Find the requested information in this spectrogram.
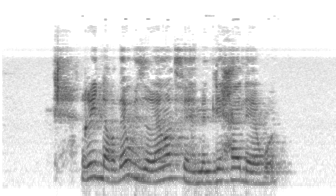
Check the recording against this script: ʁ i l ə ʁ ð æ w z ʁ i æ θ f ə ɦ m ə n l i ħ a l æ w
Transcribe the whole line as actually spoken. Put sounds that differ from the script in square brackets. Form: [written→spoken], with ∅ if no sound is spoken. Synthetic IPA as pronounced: ʁ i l ə ʁ ð æ w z ʁ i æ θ f ə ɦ m ə n l i ħ a l æ w

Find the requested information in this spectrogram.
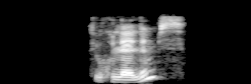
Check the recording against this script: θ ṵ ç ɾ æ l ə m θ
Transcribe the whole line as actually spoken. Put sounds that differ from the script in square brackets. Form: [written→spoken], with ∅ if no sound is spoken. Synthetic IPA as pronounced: θ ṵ ç [ɾ→l] æ l ə m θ

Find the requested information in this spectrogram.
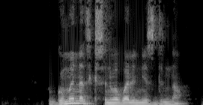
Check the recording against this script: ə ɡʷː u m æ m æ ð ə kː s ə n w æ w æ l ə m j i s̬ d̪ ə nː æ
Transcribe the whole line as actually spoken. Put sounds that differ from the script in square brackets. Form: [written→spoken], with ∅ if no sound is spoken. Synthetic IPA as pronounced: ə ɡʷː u m æ [m→n] æ ð ə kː s ə n w æ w æ l ə [m→n] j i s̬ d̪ ə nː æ

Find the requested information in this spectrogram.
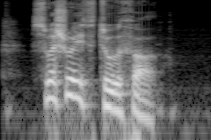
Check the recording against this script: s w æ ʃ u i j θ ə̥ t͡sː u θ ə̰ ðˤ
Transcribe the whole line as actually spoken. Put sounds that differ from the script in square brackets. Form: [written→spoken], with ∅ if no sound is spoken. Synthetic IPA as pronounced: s w æ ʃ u [i→æ] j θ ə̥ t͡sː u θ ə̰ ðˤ

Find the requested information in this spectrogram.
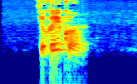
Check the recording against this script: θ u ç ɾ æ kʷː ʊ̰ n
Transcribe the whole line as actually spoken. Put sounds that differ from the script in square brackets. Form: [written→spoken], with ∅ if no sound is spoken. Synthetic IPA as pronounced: θ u ç ɾ [æ→i] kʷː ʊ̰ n

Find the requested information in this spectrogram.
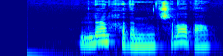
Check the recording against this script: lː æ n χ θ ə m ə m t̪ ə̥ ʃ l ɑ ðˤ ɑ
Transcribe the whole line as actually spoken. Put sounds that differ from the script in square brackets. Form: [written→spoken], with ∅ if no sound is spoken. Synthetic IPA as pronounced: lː æ n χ [θ→ð] ə m ə [m→n] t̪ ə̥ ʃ l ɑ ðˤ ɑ

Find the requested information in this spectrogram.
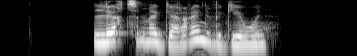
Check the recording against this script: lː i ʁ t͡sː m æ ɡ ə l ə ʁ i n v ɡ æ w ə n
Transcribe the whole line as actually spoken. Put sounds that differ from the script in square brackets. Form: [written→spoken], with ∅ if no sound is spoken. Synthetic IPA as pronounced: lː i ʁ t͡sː m æ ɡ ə [l→ɾ] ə ʁ i n v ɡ [æ→i] w ə n

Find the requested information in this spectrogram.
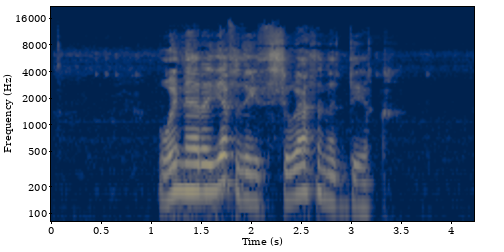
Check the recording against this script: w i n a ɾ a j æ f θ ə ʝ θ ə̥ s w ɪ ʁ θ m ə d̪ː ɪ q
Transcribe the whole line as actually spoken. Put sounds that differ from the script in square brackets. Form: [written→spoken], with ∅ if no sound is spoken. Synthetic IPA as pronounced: w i n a ɾ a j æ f [θ→ð] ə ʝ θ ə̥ s w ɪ [ʁ→ʕ] θ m ə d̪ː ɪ q

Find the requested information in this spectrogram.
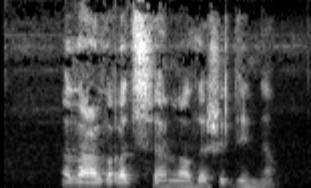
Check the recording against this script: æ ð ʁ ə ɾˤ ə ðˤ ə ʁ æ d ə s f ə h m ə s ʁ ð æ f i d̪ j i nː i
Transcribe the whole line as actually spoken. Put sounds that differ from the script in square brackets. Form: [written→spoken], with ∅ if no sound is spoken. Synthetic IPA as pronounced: æ ð [ʁ→ʕ] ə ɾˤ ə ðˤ ə ʁ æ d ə s f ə h m ə [s→∅] ʁ ð æ [f→ʃ] i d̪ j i nː [i→æ]

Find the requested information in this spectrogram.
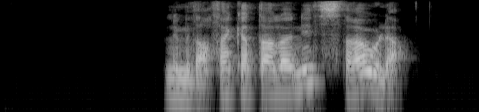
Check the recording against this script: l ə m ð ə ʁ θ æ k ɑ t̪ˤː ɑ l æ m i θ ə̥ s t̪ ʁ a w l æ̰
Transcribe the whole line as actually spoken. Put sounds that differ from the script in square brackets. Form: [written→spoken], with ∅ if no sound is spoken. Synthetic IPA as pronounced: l ə m ð ə ʁ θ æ k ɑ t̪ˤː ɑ l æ [m→n] i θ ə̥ s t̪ ʁ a w l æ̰

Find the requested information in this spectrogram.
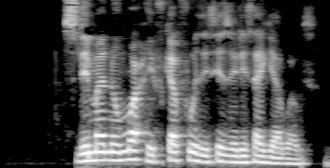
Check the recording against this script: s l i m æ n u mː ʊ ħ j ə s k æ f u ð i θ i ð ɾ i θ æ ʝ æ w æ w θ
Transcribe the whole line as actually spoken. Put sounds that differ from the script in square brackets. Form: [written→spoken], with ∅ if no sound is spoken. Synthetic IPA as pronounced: s l i m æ n u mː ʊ ħ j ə [s→f] k æ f u ð i θ i [ð→z] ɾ i θ æ ʝ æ w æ w θ

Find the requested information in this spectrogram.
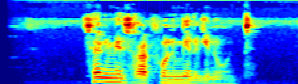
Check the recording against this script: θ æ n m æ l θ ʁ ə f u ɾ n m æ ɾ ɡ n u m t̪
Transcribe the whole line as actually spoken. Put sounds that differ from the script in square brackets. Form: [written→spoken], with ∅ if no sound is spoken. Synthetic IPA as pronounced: θ æ n m [æ→i] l θ ʁ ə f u [ɾ→∅] n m [æ→i] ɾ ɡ n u [m→n] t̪

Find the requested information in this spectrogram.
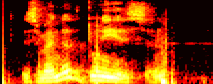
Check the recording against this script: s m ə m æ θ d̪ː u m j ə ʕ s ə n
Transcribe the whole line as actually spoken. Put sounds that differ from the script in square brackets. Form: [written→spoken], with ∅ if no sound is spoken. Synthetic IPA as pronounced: [s→z] m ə [m→n] æ [θ→ð] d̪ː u [m→n] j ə [ʕ→ð] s ə n

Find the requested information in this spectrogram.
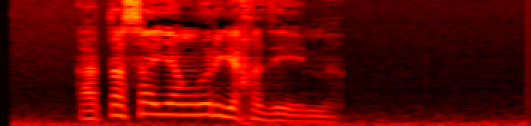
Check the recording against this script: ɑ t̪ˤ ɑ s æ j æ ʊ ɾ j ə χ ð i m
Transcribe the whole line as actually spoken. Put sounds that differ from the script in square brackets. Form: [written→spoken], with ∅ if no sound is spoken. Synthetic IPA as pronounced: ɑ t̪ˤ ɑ s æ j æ ʊ ɾ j ə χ ð i m

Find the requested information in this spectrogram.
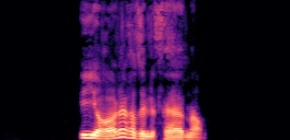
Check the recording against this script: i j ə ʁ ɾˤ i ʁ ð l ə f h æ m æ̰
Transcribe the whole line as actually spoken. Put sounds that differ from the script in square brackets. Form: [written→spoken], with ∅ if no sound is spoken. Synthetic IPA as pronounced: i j ə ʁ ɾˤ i ʁ ð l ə f h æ m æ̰

